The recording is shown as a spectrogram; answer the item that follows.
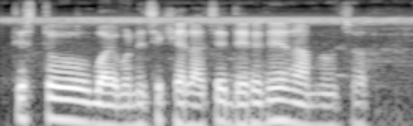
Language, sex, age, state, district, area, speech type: Nepali, male, 18-30, West Bengal, Darjeeling, rural, spontaneous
